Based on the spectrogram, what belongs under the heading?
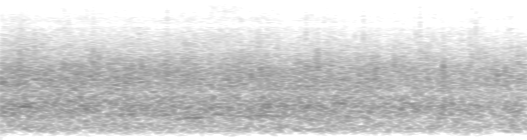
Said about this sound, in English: Put your hands together and clap unto the Lord. Hallelujah.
